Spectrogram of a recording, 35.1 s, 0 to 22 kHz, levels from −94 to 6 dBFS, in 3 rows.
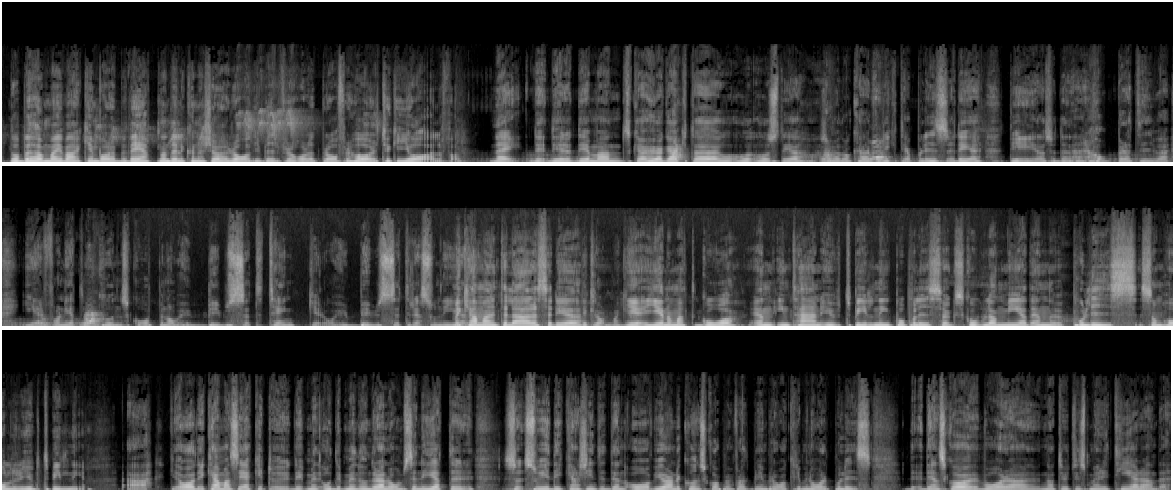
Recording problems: animal sounds; noticeable; until 22 s; 15 dB below the speech

